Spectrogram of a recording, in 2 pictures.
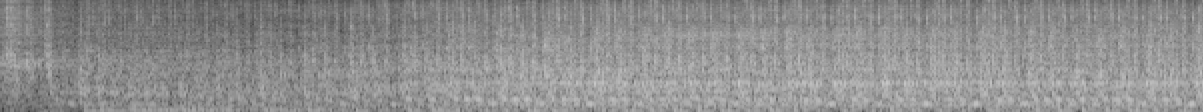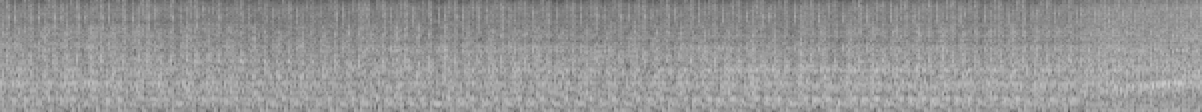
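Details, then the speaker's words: Yamaha New Vixion engine running at steady speed: a fast, even ticking rides on top, apparently from the top end; cause not pinned down. "Ya, bunyi menggelitik. Ada yang pernah mengalami? Please comment."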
